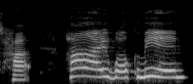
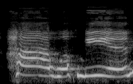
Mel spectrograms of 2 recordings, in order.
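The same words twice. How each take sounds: First: High, bright retail greeting; chirpy greeting. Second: High Southern drawl on welcome in; Southern greeting. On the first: Shown as a demonstration. Clerk greeting every customer, high cheery voice. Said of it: "It's just". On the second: Retold or imitated. Retail clerk greeting shoppers, high Southern lilt. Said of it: "a little bit of the South, like, just kind of kicks in".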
